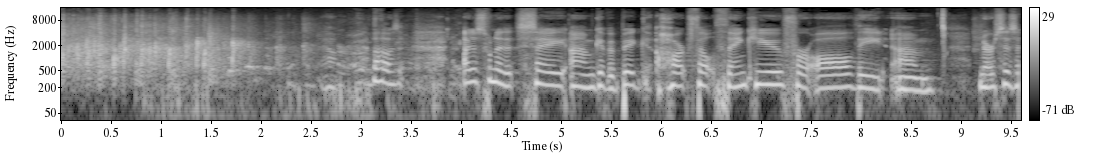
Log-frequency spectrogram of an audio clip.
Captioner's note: applause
